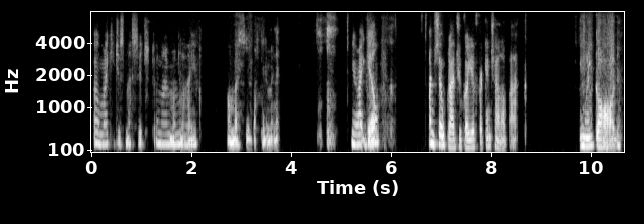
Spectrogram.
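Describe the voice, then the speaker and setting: A woman's voice: medium pitch, steady tone, moderate pace, vocal fry, long pauses, darkish tone, slightly rough, dry recording, muffled recording. Congested woman chatting on a livestream. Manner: chatty, greets viewers by name. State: congested, coughing, voice going. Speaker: livestream host. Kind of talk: casual chat with live viewers.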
